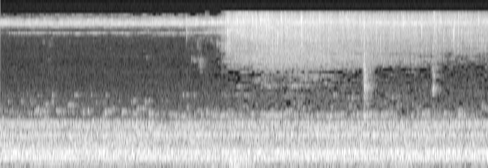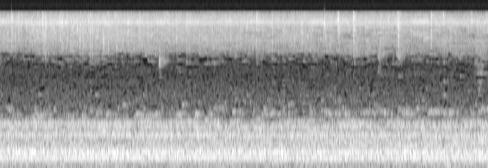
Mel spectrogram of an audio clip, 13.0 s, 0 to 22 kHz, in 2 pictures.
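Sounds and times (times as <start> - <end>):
cooktop hum: 2.5 - 13.0
batter sizzling in hot oil: 2.8 - 13.0.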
